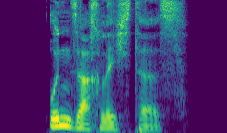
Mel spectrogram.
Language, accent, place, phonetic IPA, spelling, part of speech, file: German, Germany, Berlin, [ˈʊnˌzaxlɪçstəs], unsachlichstes, adjective, De-unsachlichstes.ogg
- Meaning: strong/mixed nominative/accusative neuter singular superlative degree of unsachlich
